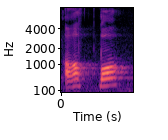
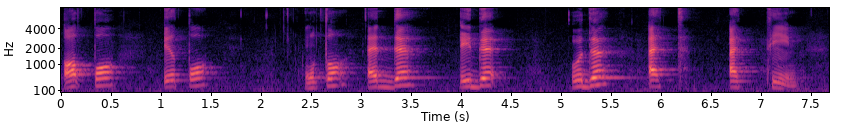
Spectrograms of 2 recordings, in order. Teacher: tip of the tongue touches the gum line of the front two teeth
